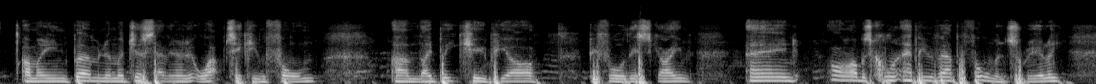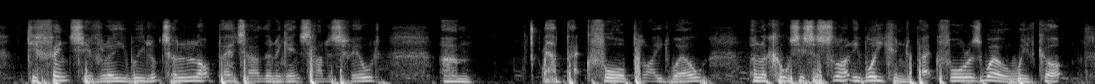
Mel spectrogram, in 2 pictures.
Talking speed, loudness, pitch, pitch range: 155 wpm, -18 LUFS, 140 Hz, 130-165 Hz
